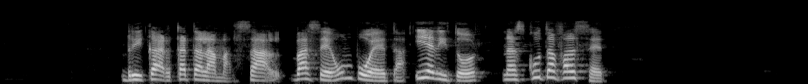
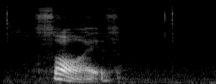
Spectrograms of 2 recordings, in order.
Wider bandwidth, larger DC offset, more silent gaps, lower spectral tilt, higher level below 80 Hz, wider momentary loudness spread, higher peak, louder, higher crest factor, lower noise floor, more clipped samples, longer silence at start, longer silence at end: second, 8.2 kHz vs 15.5 kHz; neither; neither; second, -4 dB/octave vs -5.5 dB/octave; about the same, -66 dBFS vs -64 dBFS; second, 7 LU vs 23 LU; about the same, 0 dBFS vs -2 dBFS; about the same, -18 LUFS vs -18 LUFS; about the same, 20 dB vs 20 dB; first, -70 dBFS vs -53 dBFS; neither; first, 1.2 s vs 0.4 s; first, 2.05 s vs 1.05 s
